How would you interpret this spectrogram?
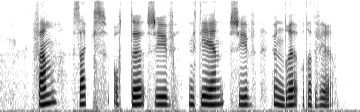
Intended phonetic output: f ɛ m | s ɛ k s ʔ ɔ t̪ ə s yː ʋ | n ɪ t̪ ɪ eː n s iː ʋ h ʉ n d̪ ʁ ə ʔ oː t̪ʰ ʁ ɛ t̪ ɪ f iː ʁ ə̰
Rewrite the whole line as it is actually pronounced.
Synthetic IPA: f ɛ m | s ɛ k s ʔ ɔ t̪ ə s yː ʋ | n ɪ t̪ ɪ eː n s yː ʋ h ʉ n d̪ ʁ ə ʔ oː t̪ʰ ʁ ɛ t̪ ɪ f iː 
